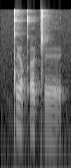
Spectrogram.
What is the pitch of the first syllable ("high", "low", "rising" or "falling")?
falling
